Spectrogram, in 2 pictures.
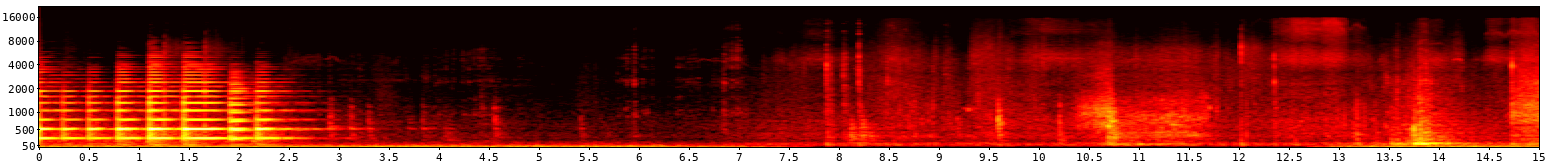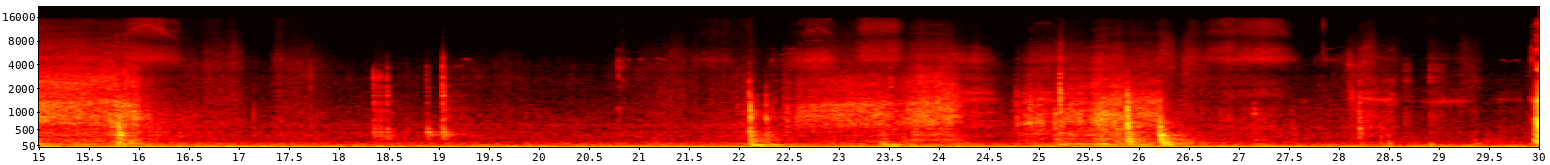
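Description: A Steinway grand piano note struck several times in quick succession, dying away about two and a half seconds in. Then faint knocks, clicks and scraping as the technician works on the piano to tighten a regulating screw, which changes the hammer's speed and so the tone colour.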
